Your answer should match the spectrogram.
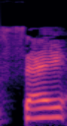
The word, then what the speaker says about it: Saie: called saie it's uh you may have seen it and not known how to pronounce it but it's s-a-i-e and she's the founder and ceo of say a clean beauty brand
